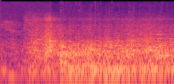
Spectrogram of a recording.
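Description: Thunder from a lightning strike: a sharp crack about half a second in, then a loud, steady low rumble.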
